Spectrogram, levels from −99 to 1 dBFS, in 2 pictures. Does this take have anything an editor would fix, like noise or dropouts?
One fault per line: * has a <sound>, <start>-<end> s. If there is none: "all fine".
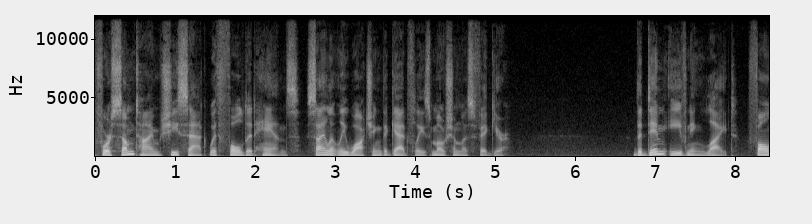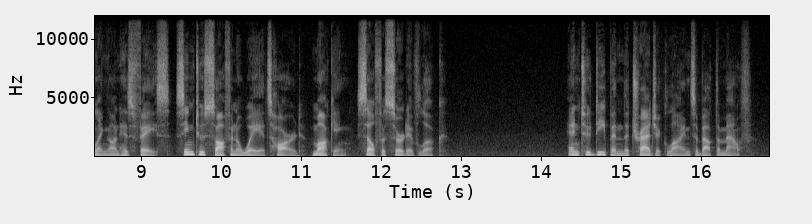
all fine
